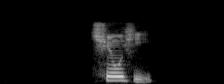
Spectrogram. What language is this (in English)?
Min Nan Chinese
